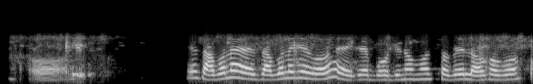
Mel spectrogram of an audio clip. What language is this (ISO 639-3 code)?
asm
